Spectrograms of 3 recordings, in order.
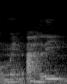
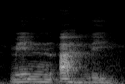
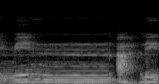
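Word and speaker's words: مِنْ أَهْلِ: sini ada minta ahli jadi membacanya menjelaskan suara non matinya ya Jadi tidak boleh nggak dibaca kaku Min ahli Nah tadi kita bacanya dibaca seperti biasa cuman sorenya dijelaskan Min ahli tapi tidak boleh juga didengungkan terlalu lama seperti minus ahli itu salah jadi min ahli kemudian sini non mati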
